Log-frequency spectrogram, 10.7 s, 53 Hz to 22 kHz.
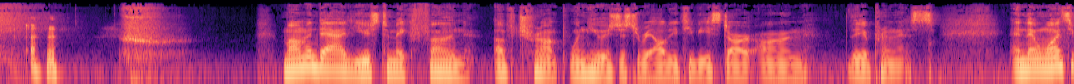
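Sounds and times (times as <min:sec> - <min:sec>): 
speech: 0:00.3 - 0:01.4, 0:02.8 - 0:10.7
person taking a deep breath: 0:01.0 - 0:02.0, 0:09.4 - 0:10.0.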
